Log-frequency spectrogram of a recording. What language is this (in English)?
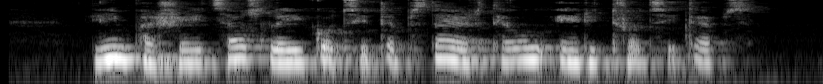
Georgian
